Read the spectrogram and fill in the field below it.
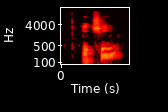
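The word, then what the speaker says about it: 一: One is ichi.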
